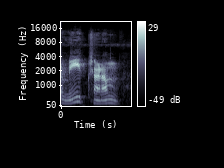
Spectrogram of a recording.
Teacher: मी गुरु है, क्ष लघु है और णम भी गुरु है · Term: रगण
